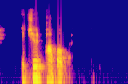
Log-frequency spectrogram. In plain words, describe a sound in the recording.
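A man speaks briefly and calmly into a microphone, close by.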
